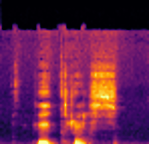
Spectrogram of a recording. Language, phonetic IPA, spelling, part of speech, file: Polish, [ˈvɨkrɛs], wykres, noun, LL-Q809 (pol)-wykres.wav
